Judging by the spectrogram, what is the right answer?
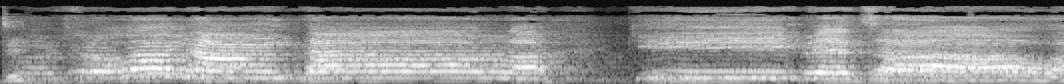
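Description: Voices singing a slow song together with long held notes, breaking off briefly about three seconds in before the singing resumes.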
